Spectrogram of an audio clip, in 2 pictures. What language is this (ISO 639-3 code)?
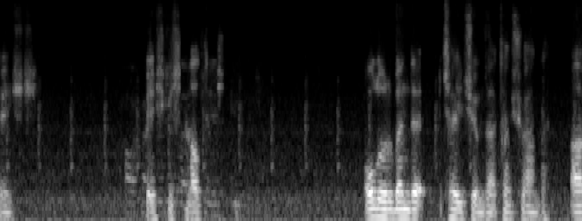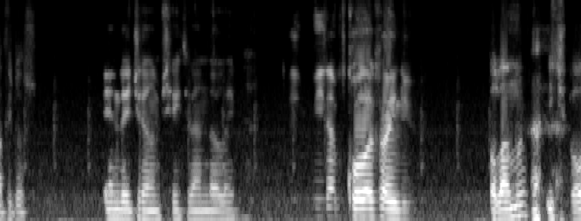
tur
